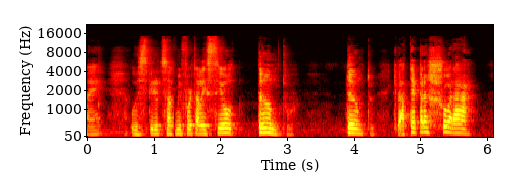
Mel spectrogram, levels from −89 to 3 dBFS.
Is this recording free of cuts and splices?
no; 1 cut; at 1.3 s

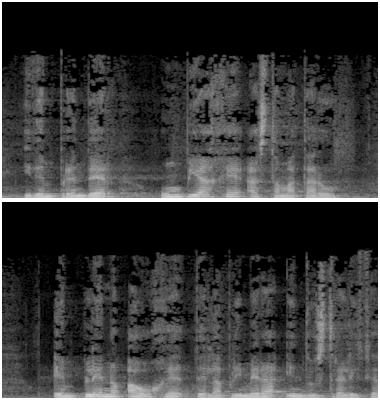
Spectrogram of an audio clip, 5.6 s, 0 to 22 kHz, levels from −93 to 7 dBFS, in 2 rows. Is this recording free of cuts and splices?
no; 1 cut; at 3.1 s

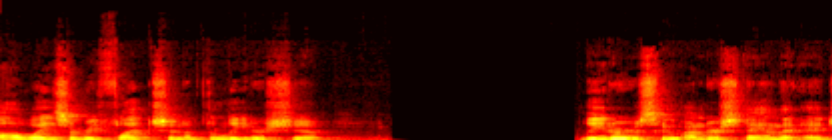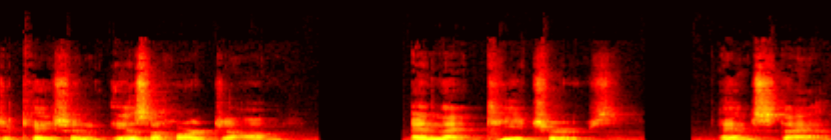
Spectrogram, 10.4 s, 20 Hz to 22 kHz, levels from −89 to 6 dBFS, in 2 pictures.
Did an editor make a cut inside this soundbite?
no; 0 cuts

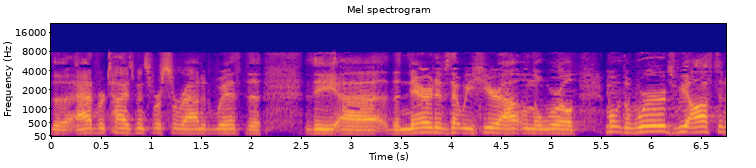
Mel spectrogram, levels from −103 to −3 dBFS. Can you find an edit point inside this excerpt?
yes; 1 cut; at 5.5 s

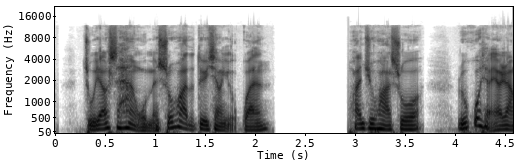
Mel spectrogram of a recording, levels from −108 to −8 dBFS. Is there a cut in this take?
no; 0 cuts

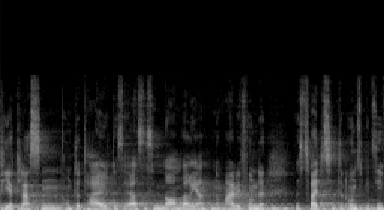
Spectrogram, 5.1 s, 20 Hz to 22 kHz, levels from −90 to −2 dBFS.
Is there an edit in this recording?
yes; 1 cut; at 3.9 s

